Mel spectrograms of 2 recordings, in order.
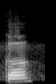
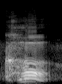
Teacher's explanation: ख में हमारे मुंह से ज़्यादा वायु निकलती है, तो ये महाप्राण हुआ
